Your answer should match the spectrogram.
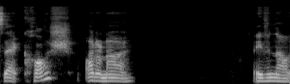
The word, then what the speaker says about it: Koch: It was Coke. Yeah. I would have, in Australia, we'd probably pronounce that Kosh. I don't know. Even though it's a CH. But yeah, Coke.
